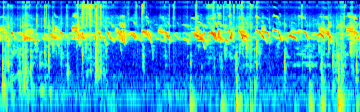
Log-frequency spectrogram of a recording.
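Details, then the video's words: Colourful domestic chicks chirp in a busy, overlapping chorus of high, piercing peeps, each note bending downward, while occasional low thumps sound below. "Chicks Chirping"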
